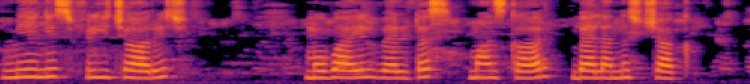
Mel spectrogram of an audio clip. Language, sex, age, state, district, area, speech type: Kashmiri, female, 30-45, Jammu and Kashmir, Srinagar, urban, read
